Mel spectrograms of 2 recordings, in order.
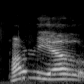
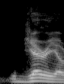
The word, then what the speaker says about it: Jariel: His name Ariel Rivera. Did I say that right correctly, sir? Did I say it right? Jeriel Rivera. Jeriel, I apologize.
